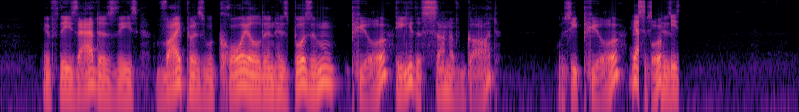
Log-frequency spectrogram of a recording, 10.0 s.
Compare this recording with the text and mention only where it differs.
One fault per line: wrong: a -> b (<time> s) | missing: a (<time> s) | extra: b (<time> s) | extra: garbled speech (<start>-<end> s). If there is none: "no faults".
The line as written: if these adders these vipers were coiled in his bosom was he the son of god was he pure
wrong: was -> pure (4.3 s)
extra: garbled speech (7.8-8.5 s)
